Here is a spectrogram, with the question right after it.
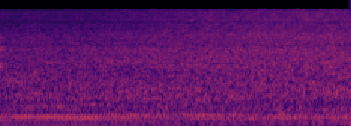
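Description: Steady, loud road traffic in Tagaytay, a continuous engine rumble with cars passing close by and no pauses, without anyone talking.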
